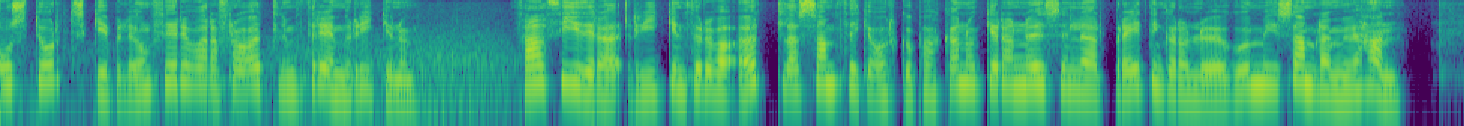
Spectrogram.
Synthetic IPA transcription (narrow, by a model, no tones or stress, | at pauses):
ɔɣst̪jowɾt̪nscɪːpɪlɛːɣʏmfɪːɾɪɾvaːɾafɾawœt̪lʏmθɾɛːmʏɾiːcɪnʏmθaðθiːðɪɾaðriːcɪnθʏɾʏvaʔœt̪laðsamθehcaɔr̥kʏpʰahkanɔɣcɛːɾanœɥðsɪnlɛɣaɾpɾeːjt̪iŋkaɾawlœːɣʏmisamɾajmɪnvɪðɦanː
